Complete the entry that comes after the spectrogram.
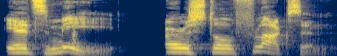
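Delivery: put-on theatrical Russian-accented character. Returning barnacle-toothed foe reveals himself to the party, Russian accent. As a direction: announce yourself grandly in a Russian accent. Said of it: "you hear a familiar Russian accent say".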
